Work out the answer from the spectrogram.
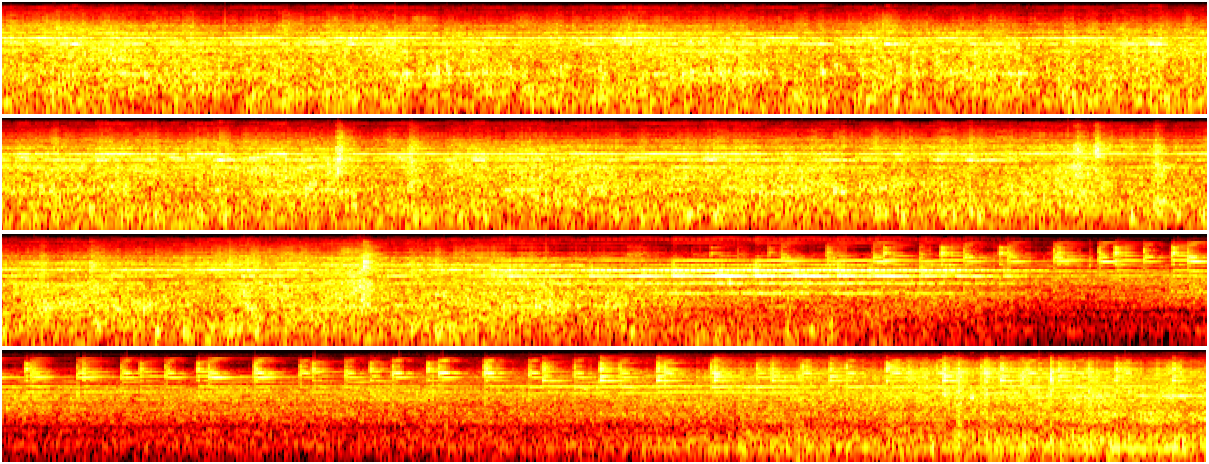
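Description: A train running past at close range: a steady rumble of wheels on the rails, with a few thin, steady high tones over it. It eases off about seventeen seconds in and builds up again near the end.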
